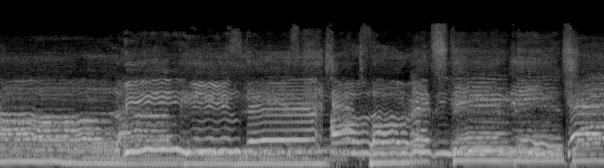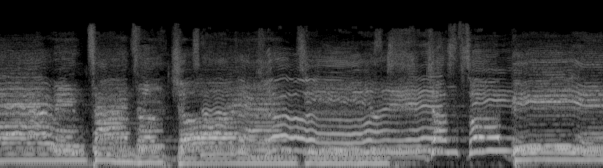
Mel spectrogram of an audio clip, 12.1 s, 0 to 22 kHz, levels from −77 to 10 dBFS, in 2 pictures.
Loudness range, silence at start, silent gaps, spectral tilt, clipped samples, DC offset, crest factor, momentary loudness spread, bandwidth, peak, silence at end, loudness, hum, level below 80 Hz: 1 LU; 0 s; none; -5.5 dB/octave; under 0.1%; under 0.1%; 14 dB; 3 LU; 13 kHz; -4 dBFS; 0 s; -20 LUFS; none; -32 dBFS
